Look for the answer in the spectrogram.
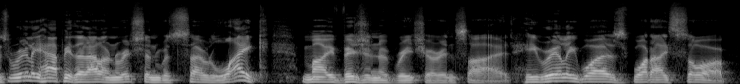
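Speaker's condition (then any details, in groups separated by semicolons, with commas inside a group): No condition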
